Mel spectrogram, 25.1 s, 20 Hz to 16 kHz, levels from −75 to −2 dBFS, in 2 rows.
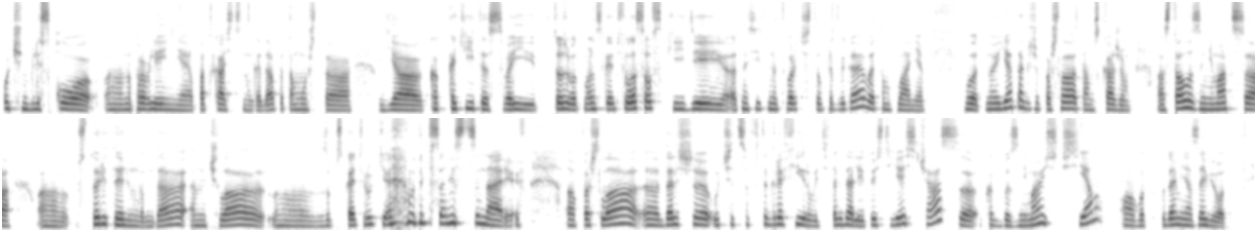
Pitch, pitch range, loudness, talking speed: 190 Hz, 180-210 Hz, -35 LUFS, 140 wpm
